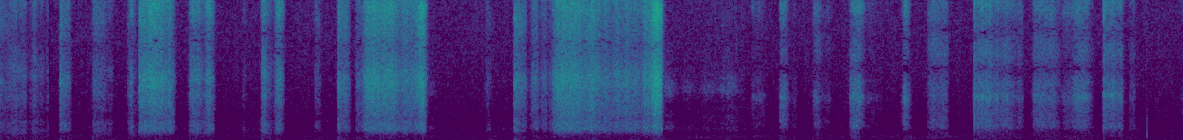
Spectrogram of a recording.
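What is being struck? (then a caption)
Graphite pencil on a thin paper notebook page. A wooden graphite pencil held in the fingertips writes Korean letters on a thin lined paper notebook page resting on a flat surface. The graphite scratches across the paper in short, bright, dry bursts of varying length with quiet gaps between strokes. The longer sweeping strokes sound louder and hiss more.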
